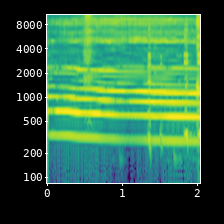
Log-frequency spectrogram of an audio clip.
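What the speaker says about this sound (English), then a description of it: "That dog is howling." A dog howls in a long, steady, tonal wail that fills the moment, with brief yips or whimpers breaking in toward the end.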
